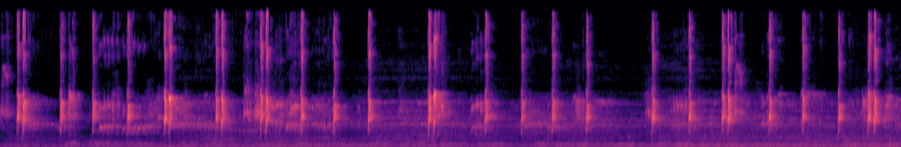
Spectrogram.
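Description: A squirrel calls with short, sharp, high-pitched chirps in a steady run, about two each second. Faint softer twittering and low background hum sit beneath the calls.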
